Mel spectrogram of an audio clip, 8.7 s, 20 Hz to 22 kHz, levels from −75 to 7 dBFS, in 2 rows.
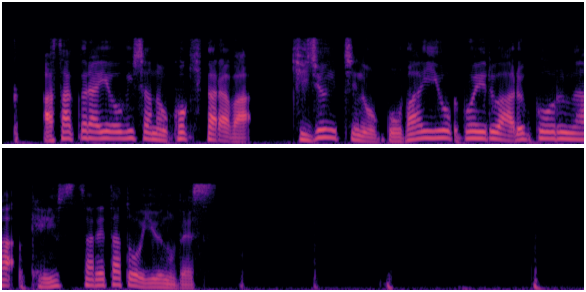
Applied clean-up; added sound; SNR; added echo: neural diffusion model UNIVERSE++.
